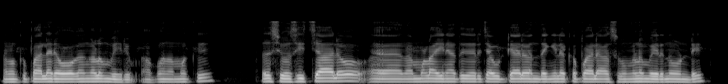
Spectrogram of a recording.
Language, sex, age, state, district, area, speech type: Malayalam, male, 60+, Kerala, Wayanad, rural, spontaneous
